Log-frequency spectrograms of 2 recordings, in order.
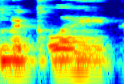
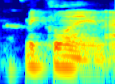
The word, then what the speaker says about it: McLean: By the way, the pronunciation is McLean. – McLean, I'm sorry.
